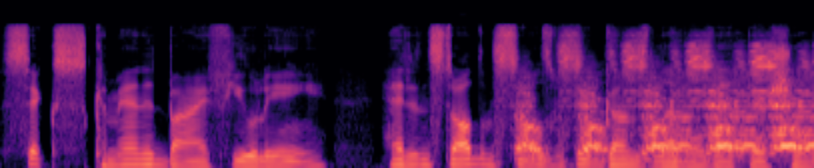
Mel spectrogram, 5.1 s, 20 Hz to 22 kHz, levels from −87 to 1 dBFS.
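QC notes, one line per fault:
3.07 to 5.09 s, feedback howl. From 3.07 s a tone around 500 Hz rises out of the speech and keeps climbing until the clip ends. At its peak it stands about 6 dB above the speech. It pulses roughly every 400 ms. That pulse is the trip time of the loop. Sound leaves a loudspeaker, reaches a microphone in the same room and returns louder each time. The loop favours one band, so the repeats narrow to a single howl.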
